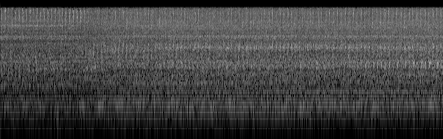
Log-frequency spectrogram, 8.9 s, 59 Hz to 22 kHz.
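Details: BMW M54B25 straight-six at warm idle with a light, regular ticking knock from the front right side, appearing only after warm-up; VANOS ruled out via INPA/DIS; owner asks if it could be the chain; cause unconfirmed.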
